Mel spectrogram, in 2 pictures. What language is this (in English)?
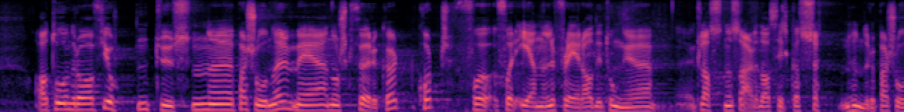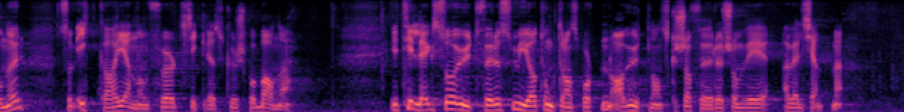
Norwegian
